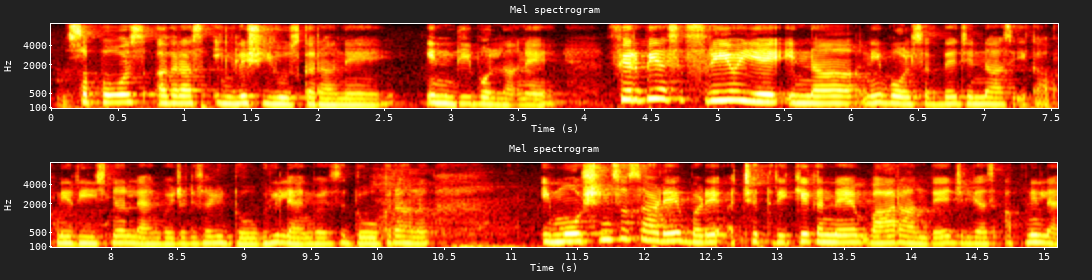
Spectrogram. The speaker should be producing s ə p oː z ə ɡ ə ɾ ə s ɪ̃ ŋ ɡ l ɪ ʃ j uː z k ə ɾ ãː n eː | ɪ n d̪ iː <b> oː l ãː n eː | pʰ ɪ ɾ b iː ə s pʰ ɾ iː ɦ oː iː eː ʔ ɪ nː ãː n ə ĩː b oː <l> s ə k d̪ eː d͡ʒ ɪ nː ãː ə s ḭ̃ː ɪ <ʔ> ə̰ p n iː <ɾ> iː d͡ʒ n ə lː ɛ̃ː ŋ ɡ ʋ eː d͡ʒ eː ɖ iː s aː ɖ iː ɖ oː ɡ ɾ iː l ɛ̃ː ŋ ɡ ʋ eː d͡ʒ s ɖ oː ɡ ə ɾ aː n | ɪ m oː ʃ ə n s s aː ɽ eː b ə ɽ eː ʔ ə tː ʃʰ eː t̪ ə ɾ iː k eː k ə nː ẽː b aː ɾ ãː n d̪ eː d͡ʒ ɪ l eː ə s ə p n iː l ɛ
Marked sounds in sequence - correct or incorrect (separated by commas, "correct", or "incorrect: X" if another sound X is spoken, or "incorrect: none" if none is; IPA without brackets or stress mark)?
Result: correct, correct, incorrect: k, correct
